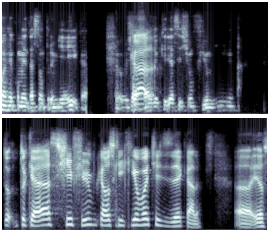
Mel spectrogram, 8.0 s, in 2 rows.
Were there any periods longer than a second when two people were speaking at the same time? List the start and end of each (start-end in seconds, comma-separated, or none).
none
